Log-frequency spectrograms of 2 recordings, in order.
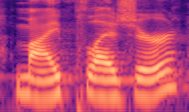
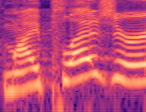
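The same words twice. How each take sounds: First: Slow, drawn-out "My pleasure"; Chick-fil-A reply. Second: "My pleasure" higher and louder, bright; cheery Chick-fil-A reply. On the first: To the congregation, imitating Chick-fil-A staff, slow and sweet. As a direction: stretch "My pleasure" out slowly and sweetly. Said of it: "say it with me". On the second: Pastor quoting Chick-fil-A staff, higher and louder. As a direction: chirp "My pleasure" like a happy cashier. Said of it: "is what they say to everything". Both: Retold or imitated.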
